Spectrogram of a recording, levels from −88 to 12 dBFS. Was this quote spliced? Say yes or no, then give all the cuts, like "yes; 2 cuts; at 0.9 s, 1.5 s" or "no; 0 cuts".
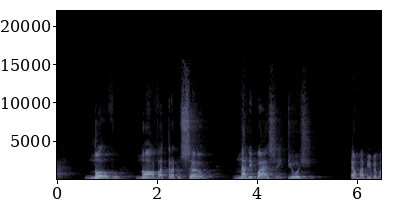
yes; 1 cut; at 4.6 s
